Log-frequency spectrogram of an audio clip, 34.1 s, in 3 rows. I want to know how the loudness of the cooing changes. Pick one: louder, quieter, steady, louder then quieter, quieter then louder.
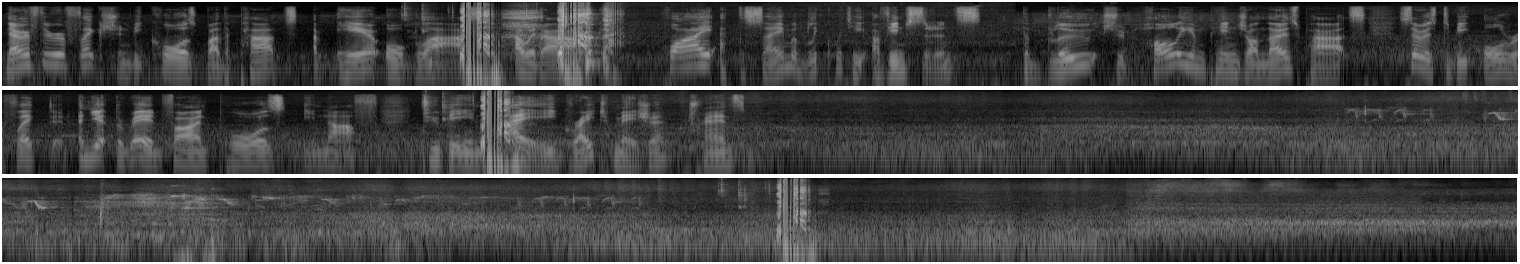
louder then quieter.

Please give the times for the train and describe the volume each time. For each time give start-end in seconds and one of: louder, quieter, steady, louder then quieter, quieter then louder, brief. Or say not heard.
0.0-34.0 louder.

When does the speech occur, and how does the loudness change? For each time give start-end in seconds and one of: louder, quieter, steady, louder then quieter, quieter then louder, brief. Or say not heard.
0.0-17.1 steady.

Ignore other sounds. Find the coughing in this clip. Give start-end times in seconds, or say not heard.
3.0-4.7, 14.7-15.3, 28.1-28.9.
